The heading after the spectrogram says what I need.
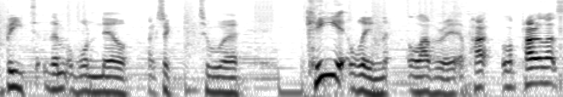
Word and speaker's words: Keelan Lavery: second round to beat them 1-0, thanks to Keelan Lavery.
